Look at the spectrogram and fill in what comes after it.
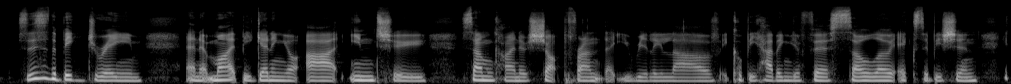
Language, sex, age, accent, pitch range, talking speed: English, female, 10-29, Australian, 175-210 Hz, 185 wpm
